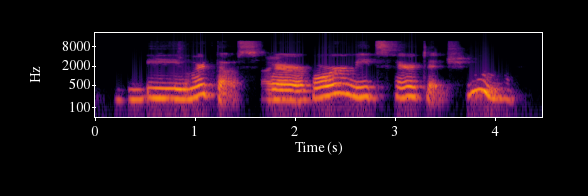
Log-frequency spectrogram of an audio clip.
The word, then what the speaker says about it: Muertos: Oh, because it's on the second specific kind of it's um uh how would you how do you pronounce that? Muertos where horror meets heritage.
